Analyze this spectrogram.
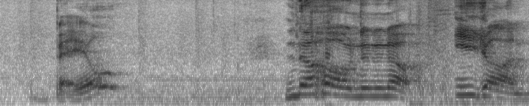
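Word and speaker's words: Eygon: Egon, not Igon. Slightly different.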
